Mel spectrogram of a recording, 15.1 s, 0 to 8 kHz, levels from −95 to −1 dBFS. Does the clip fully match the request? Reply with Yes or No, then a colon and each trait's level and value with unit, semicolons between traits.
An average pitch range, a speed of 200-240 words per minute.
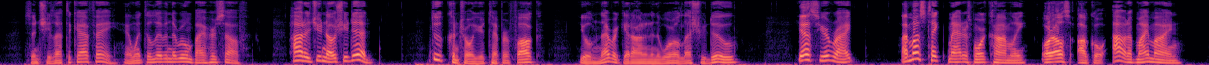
No: wide, 7.5 semitones; fast, 205 wpm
